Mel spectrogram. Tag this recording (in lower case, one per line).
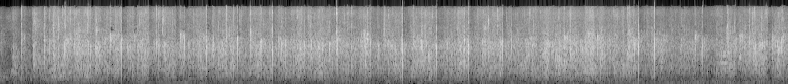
applause
people clapping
